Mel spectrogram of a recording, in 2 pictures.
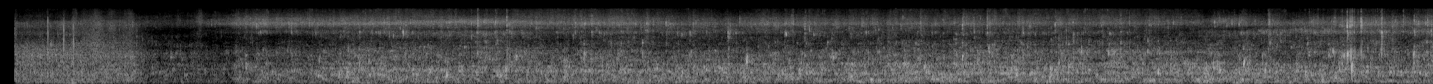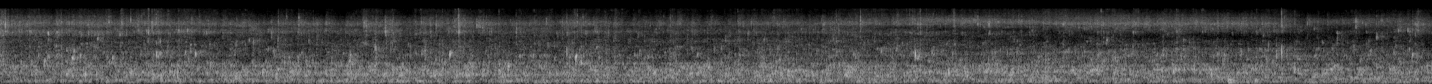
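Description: Steady rush of water with many small splashes from a dense crowd of tilapia churning at the surface of a flowing-water pond.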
